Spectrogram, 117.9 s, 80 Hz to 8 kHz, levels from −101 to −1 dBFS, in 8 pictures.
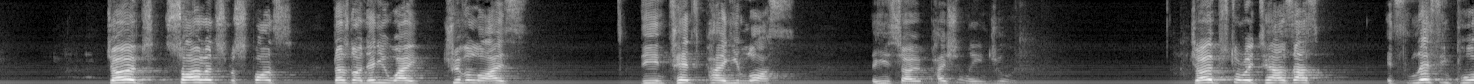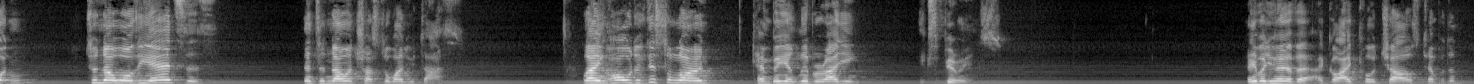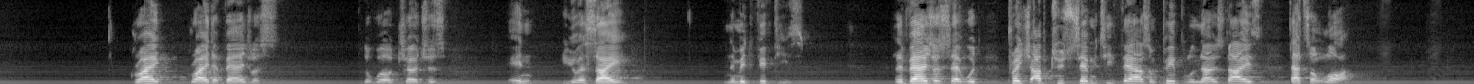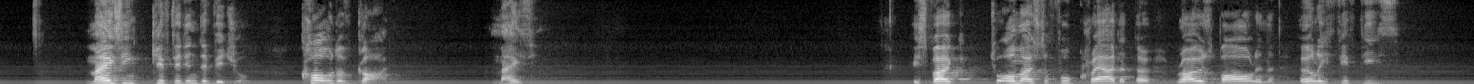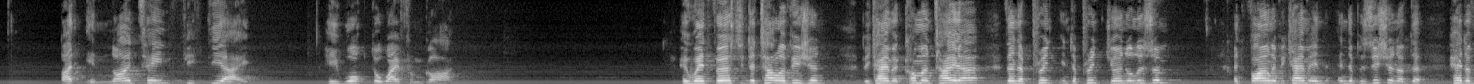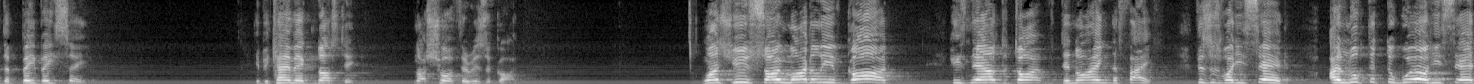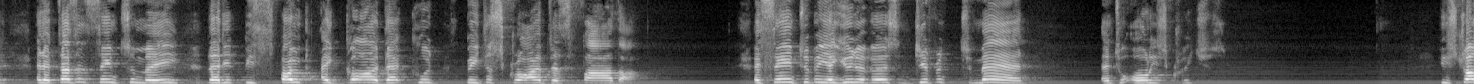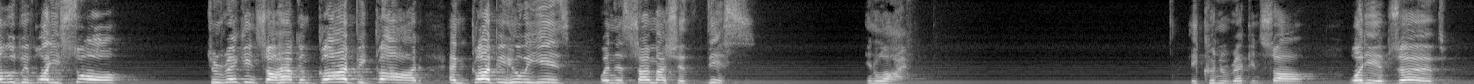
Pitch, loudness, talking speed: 195 Hz, -20 LUFS, 120 wpm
